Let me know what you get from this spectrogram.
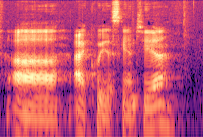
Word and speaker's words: acquiescentia: I want to talk about this notion in Spinoza of acquiescentia.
